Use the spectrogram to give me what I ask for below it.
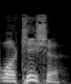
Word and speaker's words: Waukesha: Waukesha? – Waukesha.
